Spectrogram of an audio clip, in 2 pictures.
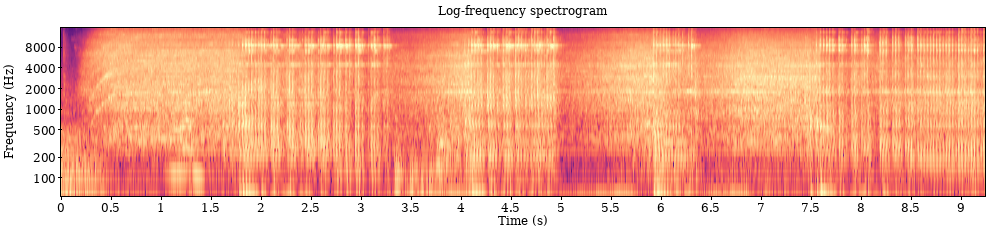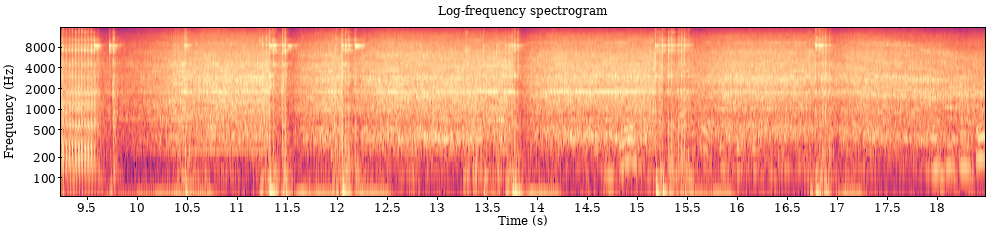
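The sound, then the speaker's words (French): Loud, harsh power-tool hammering: small jackhammers rattling in rapid bursts, breaking up concrete-hard deposits in a sewer to make space, stopping and restarting every few seconds, echoing, with no talking. “Quand il y a des gros trucs de béton en dessous, on est obligé de prendre avec des petits marteaux-pics et de casser ça pour qu'il y ait de vous de l'espace dans l'égout.”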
